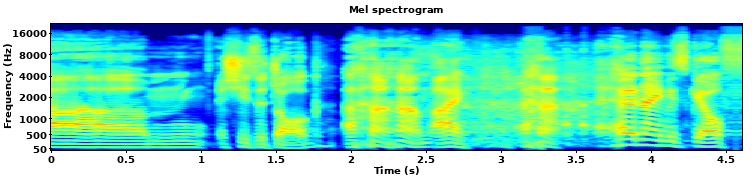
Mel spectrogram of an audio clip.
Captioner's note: laughter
